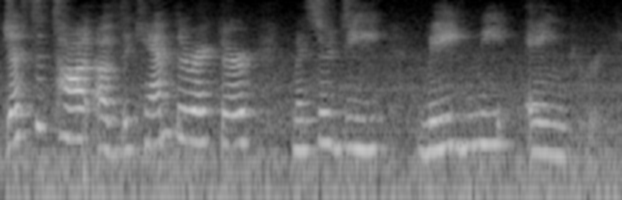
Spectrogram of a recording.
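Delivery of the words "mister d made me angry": ordinary delivery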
